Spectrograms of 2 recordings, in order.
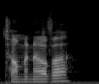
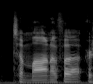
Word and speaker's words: Tomanova: But it's funny because, and I'm pretty sure it is pronounced Tomanova, but I think Pete says Tomanova or something like that. – Oh, yeah. It. – He puts, like, the accent on the second syllable, which is a very American thing.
